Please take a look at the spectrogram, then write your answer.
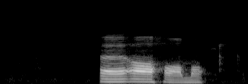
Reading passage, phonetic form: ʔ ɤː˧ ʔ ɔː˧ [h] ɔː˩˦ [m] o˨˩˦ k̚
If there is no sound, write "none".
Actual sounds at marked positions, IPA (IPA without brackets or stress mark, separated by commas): h, m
